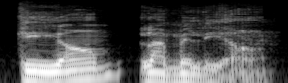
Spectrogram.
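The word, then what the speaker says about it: Guillaume Le Million: Guillaume la Million. I forgot the story is vaguely French. If it doesn't rhyme, you're not pronouncing it right.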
